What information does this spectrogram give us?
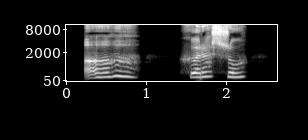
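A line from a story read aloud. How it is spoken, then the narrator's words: Relieved exhale. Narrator (Russian): выдохнула с неким облегчением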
